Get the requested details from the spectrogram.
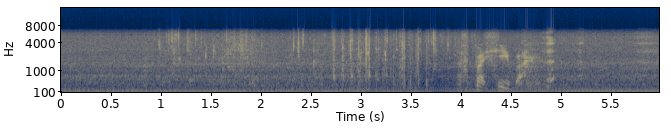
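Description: A dog splashes through shallow water.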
